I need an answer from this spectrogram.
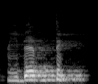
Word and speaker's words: pedantik: Bacanya itu pedantik.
